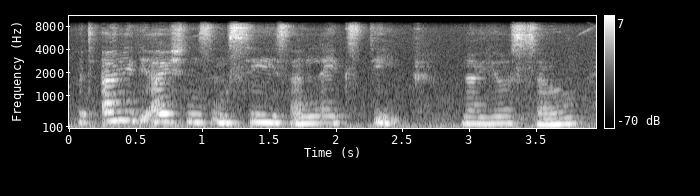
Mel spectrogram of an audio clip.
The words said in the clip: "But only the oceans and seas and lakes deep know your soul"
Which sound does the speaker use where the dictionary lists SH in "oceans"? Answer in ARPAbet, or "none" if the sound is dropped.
SH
